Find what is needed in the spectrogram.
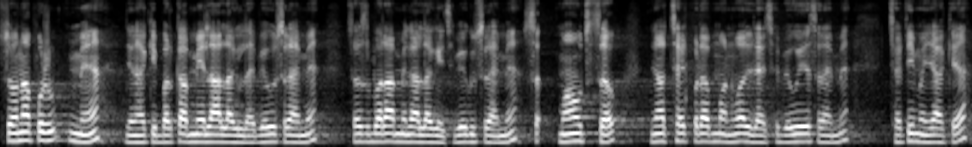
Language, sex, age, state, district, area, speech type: Maithili, male, 18-30, Bihar, Begusarai, urban, spontaneous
